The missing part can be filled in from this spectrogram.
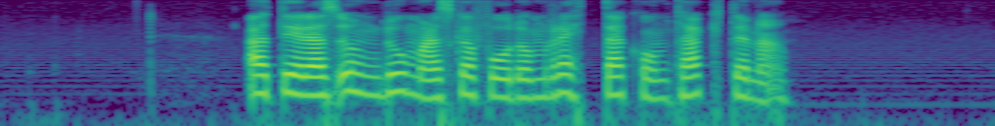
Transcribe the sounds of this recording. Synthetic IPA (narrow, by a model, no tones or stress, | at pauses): ʔat̪̚d̪eːɾasɵŋd̪uːmaɾʂkafoːd̪ɔmɾɛt̪ːakʰɔnt̪ʰakt̪əɳa̰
